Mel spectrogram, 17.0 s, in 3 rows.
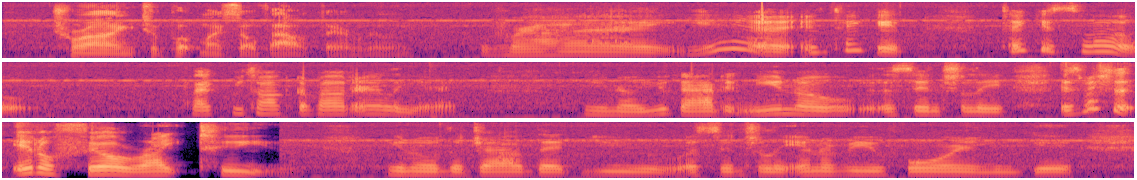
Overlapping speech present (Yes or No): No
